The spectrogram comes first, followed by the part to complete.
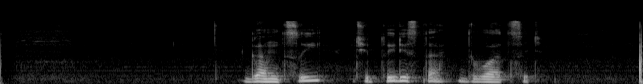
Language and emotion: Russian, neutral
